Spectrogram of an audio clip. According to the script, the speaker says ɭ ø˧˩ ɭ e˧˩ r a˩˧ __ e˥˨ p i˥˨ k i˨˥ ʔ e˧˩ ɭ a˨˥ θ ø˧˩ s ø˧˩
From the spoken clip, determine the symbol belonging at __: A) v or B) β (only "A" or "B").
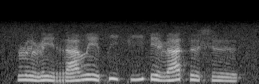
B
